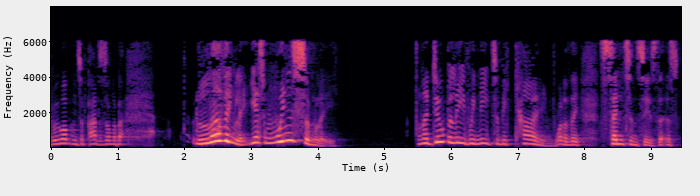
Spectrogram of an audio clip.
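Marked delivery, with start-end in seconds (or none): 2.2-4.3 lovingly and winsomely punched loud and high, winsomely drawn out slowly; emphatic. Real, not acted. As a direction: lean hard on each adverb. Stressing kindness in preaching.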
